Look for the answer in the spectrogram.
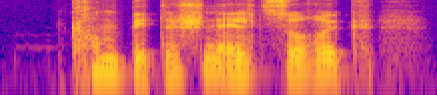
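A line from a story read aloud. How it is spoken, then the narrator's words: Breaking voice. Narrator (German): sagte mit brechender Stimme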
